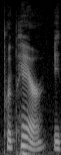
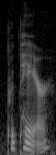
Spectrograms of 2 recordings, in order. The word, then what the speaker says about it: prepare: 그래서 연결하면 prepare이 됩니다.이 단어 역시 뒷부분에 강세가 있어요. prepare.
